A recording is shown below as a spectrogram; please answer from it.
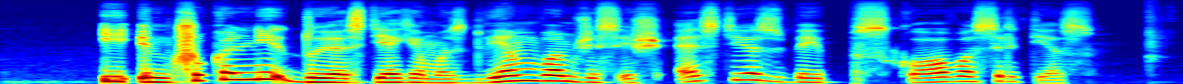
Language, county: Lithuanian, Vilnius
